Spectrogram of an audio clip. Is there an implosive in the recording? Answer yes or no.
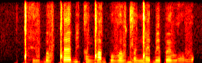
yes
